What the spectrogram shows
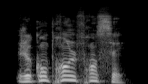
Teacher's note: Listen again, noticing how the L sound gets tacked on to the word before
